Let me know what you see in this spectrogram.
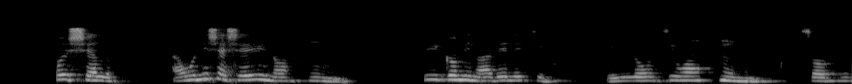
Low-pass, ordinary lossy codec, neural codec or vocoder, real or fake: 5.4 kHz; none; codec, 16 kHz in and 24 kHz out, 1 kbps, XY-Tokenizer; fake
